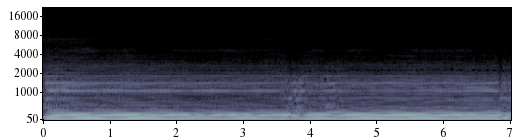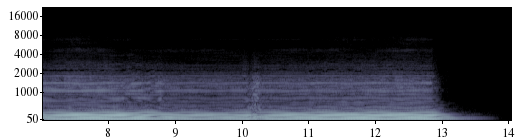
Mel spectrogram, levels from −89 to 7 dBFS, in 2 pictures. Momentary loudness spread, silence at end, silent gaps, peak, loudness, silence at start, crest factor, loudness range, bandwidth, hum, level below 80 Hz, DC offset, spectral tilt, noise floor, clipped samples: 5 LU; 0.6 s; none; -18 dBFS; -30 LUFS; 0 s; 10 dB; 2 LU; 3.2 kHz; none; -32 dBFS; under 0.1%; -10.5 dB/octave; -60 dBFS; under 0.1%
